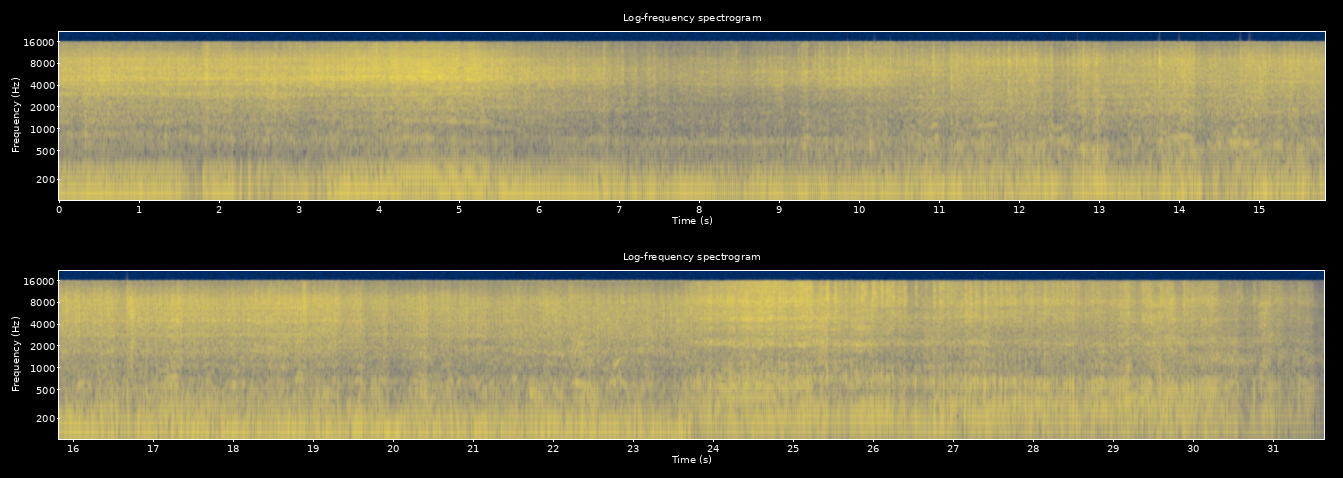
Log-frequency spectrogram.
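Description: A three-cylinder four-stroke motorcycle engine idling and being blipped, its revs rising and falling a few times in the first several seconds. Then several motorcycle engines run together. Near the end a single motorcycle revs up and down as it rides off.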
